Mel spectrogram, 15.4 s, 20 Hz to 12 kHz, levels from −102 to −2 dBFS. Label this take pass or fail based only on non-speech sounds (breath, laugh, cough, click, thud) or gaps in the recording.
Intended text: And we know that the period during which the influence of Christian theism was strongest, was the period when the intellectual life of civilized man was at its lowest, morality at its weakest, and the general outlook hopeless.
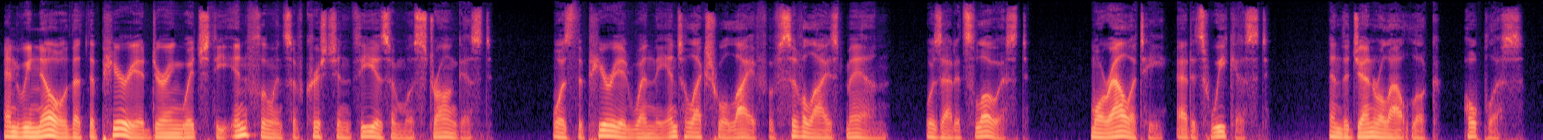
pass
